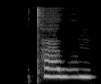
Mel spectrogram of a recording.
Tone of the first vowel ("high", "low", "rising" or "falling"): high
